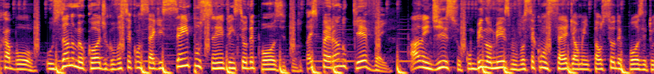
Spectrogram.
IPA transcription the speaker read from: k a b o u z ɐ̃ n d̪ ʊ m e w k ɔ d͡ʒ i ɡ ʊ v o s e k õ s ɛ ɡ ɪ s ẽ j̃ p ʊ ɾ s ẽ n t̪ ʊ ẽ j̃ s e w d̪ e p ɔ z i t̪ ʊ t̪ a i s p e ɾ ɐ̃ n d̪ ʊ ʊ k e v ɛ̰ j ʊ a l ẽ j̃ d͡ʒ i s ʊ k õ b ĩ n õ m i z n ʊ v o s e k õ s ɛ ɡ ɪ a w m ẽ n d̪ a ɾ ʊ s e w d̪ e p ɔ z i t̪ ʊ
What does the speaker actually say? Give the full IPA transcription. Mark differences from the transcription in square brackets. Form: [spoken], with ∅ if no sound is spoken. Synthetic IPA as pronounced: k a b o u z ɐ̃ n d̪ ʊ m e w k ɔ d͡ʒ i ɡ ʊ v o s e k õ s ɛ ɡ ɪ s ẽ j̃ p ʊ ɾ s ẽ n t̪ ʊ ẽ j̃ s e w d̪ e p ɔ z i t̪ ʊ t̪ a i s p e ɾ ɐ̃ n d̪ ʊ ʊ k e v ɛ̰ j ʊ a l ẽ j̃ d͡ʒ i s ʊ k õ b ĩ n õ m i z [m] ʊ v o s e k õ s ɛ ɡ ɪ a w m ẽ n [t̪] a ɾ ʊ s e w d̪ e p ɔ z i t̪ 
